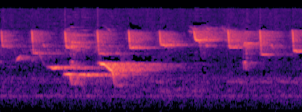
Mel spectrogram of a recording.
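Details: Eurasian golden oriole, singing high up at a distance, gives a clear fluty whistle that falls in pitch, while another bird's piercing high notes repeat roughly three times a second throughout.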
